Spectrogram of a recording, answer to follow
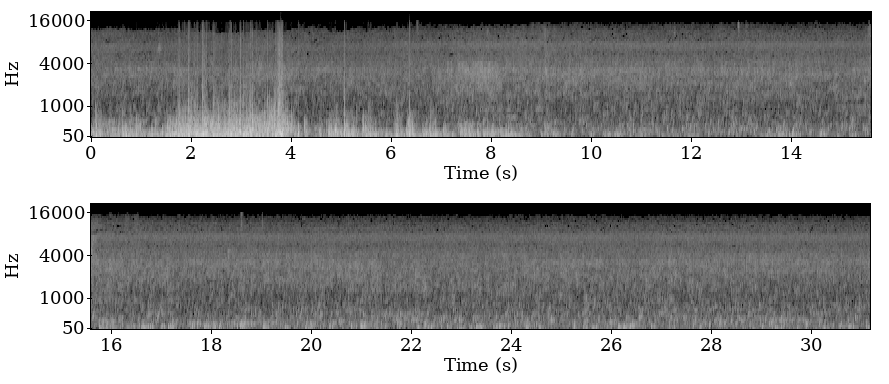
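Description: Wind buffeting the microphone: heavy low rumbling gusts for the first several seconds, easing after about eight seconds to a steadier, quieter rumble.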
